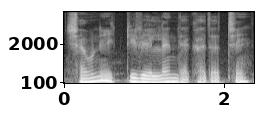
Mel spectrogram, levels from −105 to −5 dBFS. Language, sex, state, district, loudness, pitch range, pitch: Bengali, male, West Bengal, Cooch Behar, -14 LUFS, 125-155 Hz, 140 Hz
